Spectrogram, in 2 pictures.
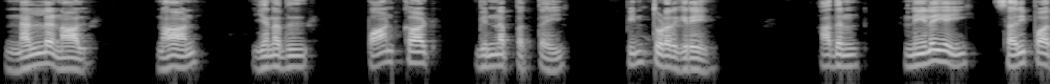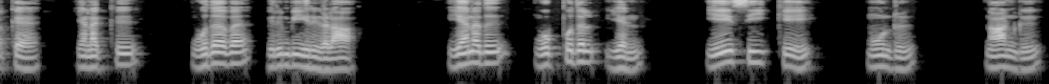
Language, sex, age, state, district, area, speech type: Tamil, male, 45-60, Tamil Nadu, Madurai, rural, read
